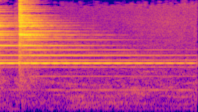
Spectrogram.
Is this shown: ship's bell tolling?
yes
